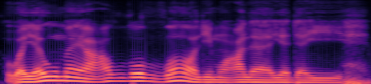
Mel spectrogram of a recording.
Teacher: الضاد تخرج من حافة اللسان بمحاذاة الأضراس العليا، بالإضافة إلى وجود الاستطالة فيه، ولكن هنا الضاء يخرج من طرف اللسان في اللثة، ويسمى الحرف هذا لثوي، فهذا هو مخرج الضاد وهذا هو مخرج الضاء.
